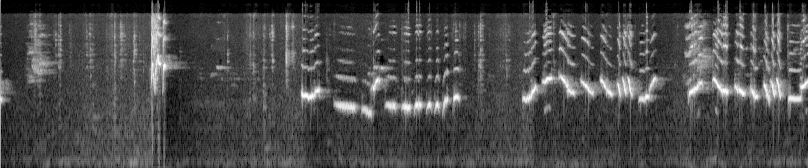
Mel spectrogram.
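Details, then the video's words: White-rumped shama singing vigorously as a lure for other shamas: after a quiet start and one sharp burst, clear whistled phrases give way to rapid repeated looping notes, fairly steady and bright. "Pancingan Murai Batu Gacor Auto NYAUT cepat Bunyi"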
